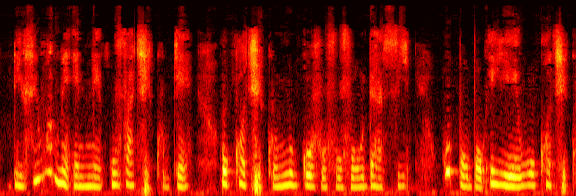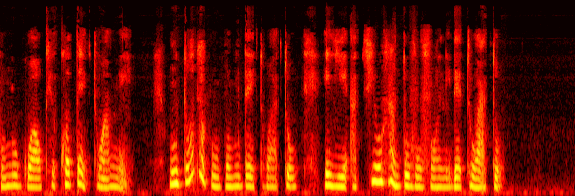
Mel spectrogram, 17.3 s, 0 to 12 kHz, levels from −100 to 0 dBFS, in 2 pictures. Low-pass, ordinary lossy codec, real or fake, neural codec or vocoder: 10.8 kHz; AAC, 32 kbps; fake; codec, 24 kHz, 3 kbps, HILCodec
